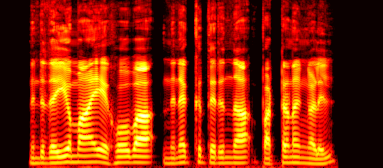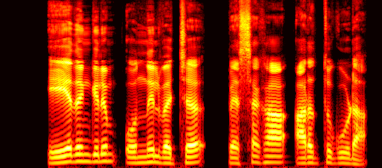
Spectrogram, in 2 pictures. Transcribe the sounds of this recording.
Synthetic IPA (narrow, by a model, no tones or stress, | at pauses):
ninde̞d̪ejʋɐmaːjɐje̞ɦo̞ːʋɐninɐkːɨt̪iɾunːɐpɐʈːɐɳɐŋːɐɭil | e̞ːðe̞ŋɡilumo̞nːilʋɐt͡ɕːɨ | pe̞sɐɦɐɐrut̪ːukuːɽɐ̰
